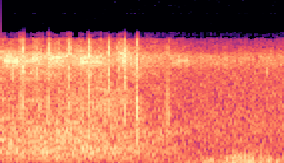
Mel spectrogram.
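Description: Outdoor ambience: a bird chirping in a quick run of short, high notes for the first second or so, then a low rumble of wind on the microphone.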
